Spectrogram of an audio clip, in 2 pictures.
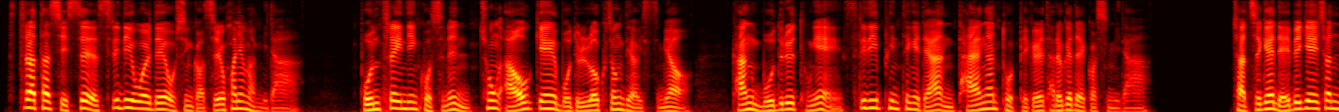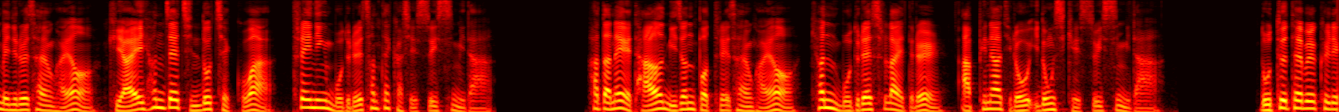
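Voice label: korean male commercial; voice demos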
